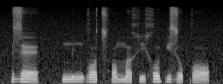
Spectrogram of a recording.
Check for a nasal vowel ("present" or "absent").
absent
